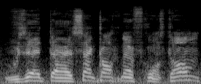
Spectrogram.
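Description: A man's voice: fairly high pitch, moderate pace. A man working as a radio operator from a parked vehicle, talking in procedural radio chat with frequent tag words. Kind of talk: radio contact chat with spelled-out call signs. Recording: background noise in a vehicle.

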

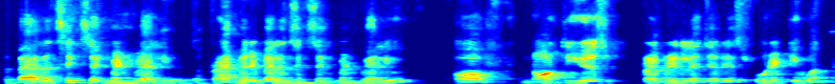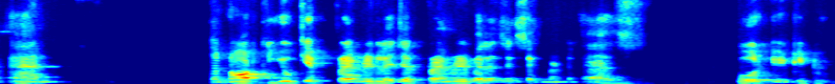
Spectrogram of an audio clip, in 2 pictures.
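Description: A man working through a step-by-step software tutorial as a trainer, speaking in halting, fragmented phrases. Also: on the high side. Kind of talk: step-by-step screen tutorial narration. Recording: roomy, echoey voice recording.

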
